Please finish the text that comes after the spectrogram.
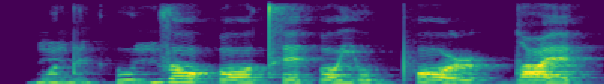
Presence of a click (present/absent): absent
